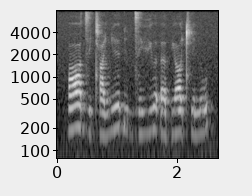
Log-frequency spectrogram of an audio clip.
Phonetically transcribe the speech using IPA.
ɒː d͡z ɪ cʰ ɑ ʎ ɪː ɠ i b d͡z i vʲ u ə̯ ʔ ɜ pʲ ɒː cʰ i n u

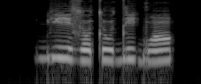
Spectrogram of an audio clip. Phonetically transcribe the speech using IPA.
b j i z o t u d i ɡ w ɔ̃

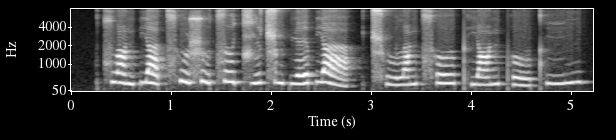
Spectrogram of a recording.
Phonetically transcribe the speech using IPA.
t͡s w ɑ˥˧ ŋ p j ä˥˧ t͡sʰ u˥˧ ʂ u˥˩ t͡s ɤ˥ t͡ɕ i˧˥ ʈ͡ʂ ʊ˧ ŋ p ɥ ɛ˧˥ p j ä˥˩ | ʈ͡ʂʰ u˨˩ l ɑ˦ ŋ t͡sʰ o˥ ʊ̯ pʰ j ɑ˧˥ ŋ pʰ o˨˩ ʊ̯ t̪ʰ i˧˥ ŋ

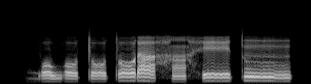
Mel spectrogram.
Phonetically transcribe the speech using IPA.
b ɔ˨ w ɔ˨ t ɔ˨ t ɔ˦ ɾ a˧ h ã˨ h eː˧ t ũ˦˨

